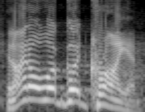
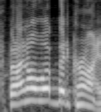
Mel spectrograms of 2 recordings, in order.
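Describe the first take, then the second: First: Said in the usual way. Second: "look" pushed louder and higher; joking emphasis. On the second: Shown as a demonstration. Preacher jokes to the congregation, leaning on "look". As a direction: lean on "look" for the punchline. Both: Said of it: "That's supposed to be a joke".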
